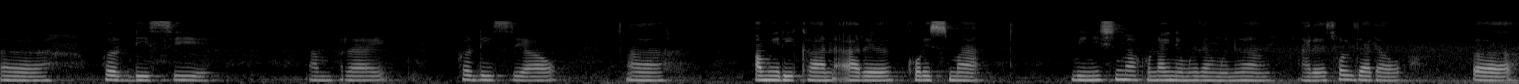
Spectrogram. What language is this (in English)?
Bodo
